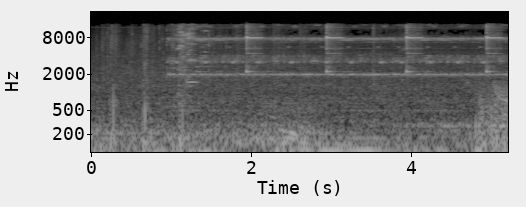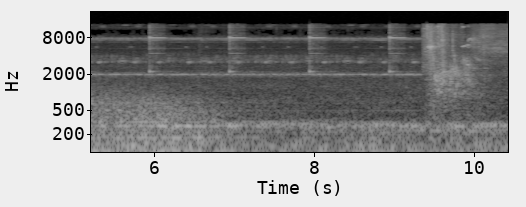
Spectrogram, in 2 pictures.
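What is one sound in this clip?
A device beeps and ticks in a steady rhythm.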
